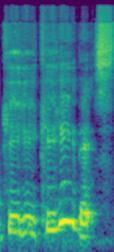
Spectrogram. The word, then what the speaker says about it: Kihikihi: and Kihikihi subdivision of the Awamutu, is it Kihikihi Community Board? Yeah, you did pretty well. So Awamutu and Kihikihi, that's right on the money.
